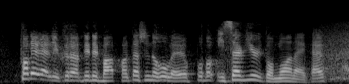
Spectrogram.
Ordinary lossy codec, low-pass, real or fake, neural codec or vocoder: none; none; fake; codec, 16 kHz, 0.5 kbps, X-Codec, HuBERT features, trained on general audio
